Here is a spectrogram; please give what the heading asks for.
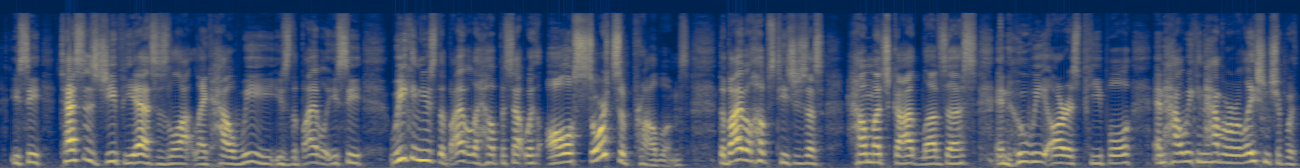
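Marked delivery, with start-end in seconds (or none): none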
